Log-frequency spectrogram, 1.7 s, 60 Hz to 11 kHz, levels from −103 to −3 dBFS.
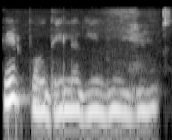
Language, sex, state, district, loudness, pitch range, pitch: Hindi, female, Bihar, Jamui, -20 LUFS, 175-200 Hz, 185 Hz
